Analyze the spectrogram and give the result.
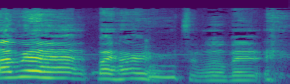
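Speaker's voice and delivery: talking through laughter. Playing a game with others, laughing while talking. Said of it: "I'm laughing too much".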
